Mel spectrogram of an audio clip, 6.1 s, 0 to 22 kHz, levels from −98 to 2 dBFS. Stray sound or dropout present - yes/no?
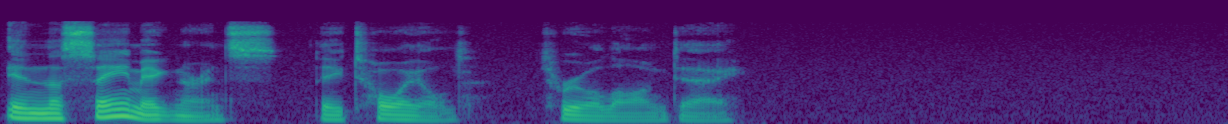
no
